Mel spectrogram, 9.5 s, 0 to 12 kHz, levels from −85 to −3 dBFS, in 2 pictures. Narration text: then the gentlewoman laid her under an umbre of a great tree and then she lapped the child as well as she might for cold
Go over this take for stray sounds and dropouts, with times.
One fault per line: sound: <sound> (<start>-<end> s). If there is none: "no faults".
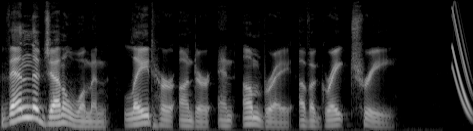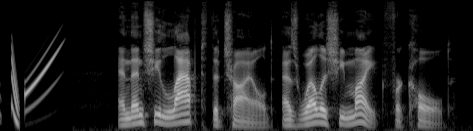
sound: chirp (4.5-5.4 s)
